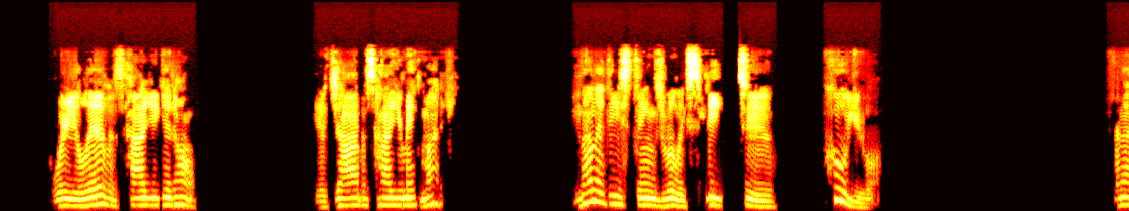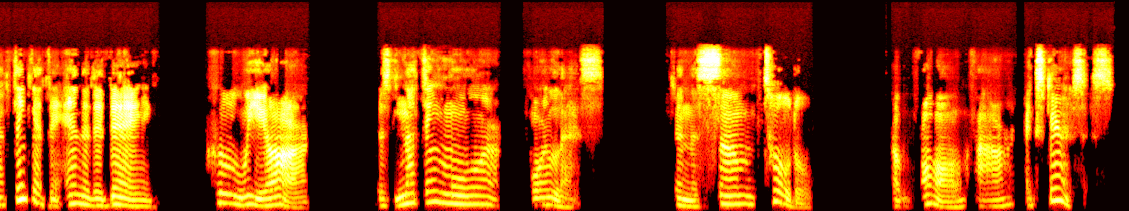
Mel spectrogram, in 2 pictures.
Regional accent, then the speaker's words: United States; I am an American author. I am a Christian businessman.

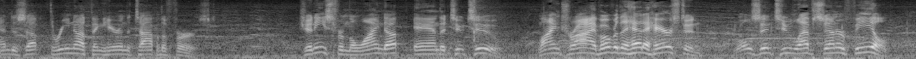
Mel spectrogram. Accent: St. Louis, Missouri, United States; Louis native myself, folks from O'Fallon are part of the St. Louis metro area, so they'll usually tell you I'm from St. Louis.

